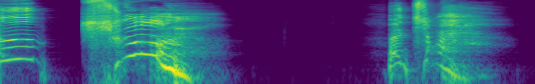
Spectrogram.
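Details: Two separate sneezes, each a sharp inhaled build-up and explosive burst of air with silence between, from a sneeze sound collection of different people; sneeze.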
